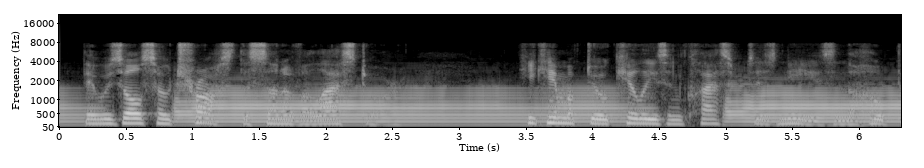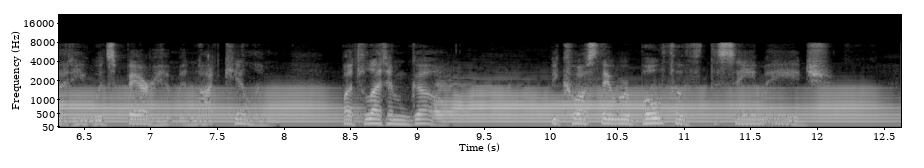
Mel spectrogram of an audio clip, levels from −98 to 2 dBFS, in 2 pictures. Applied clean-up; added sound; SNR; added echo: none; Brass instrument; -2 dB; none.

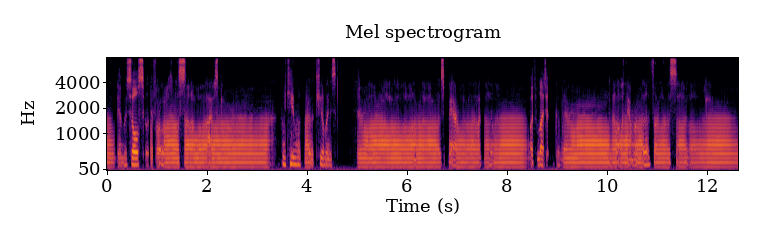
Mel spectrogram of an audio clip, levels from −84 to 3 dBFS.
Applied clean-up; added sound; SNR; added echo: neural diffusion model UNIVERSE++.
